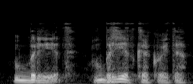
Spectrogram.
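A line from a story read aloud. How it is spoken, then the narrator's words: Muttered. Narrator (Russian): пробормотал я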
